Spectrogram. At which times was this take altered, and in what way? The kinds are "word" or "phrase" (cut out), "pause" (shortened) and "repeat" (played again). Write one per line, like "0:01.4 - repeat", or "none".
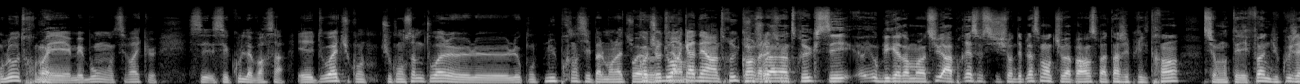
0:02.9 - pause
0:06.3 - word
0:12.0 - word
